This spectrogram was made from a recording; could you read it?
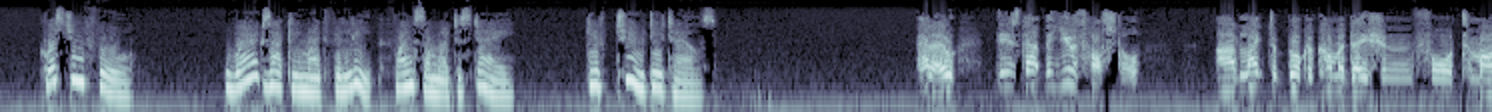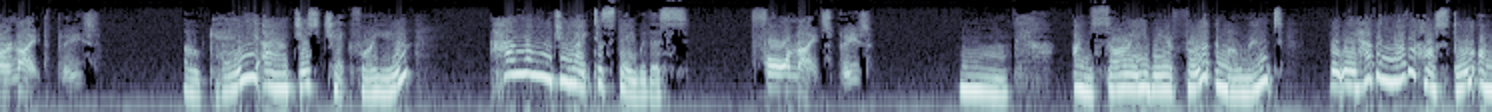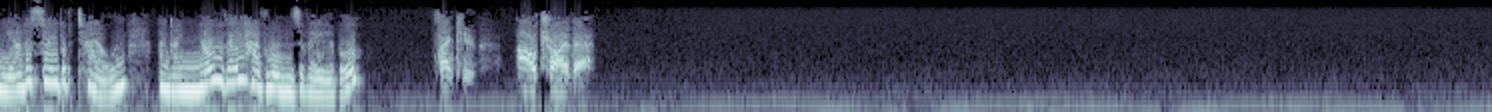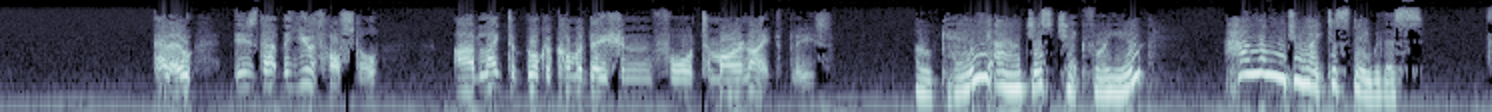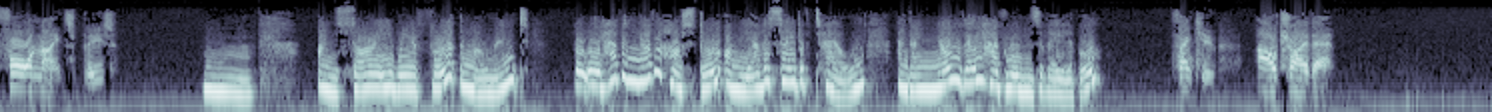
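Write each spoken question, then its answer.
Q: Where exactly might Philippe find somewhere to stay?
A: At another youth hostel on the other side of town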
